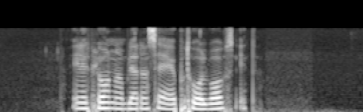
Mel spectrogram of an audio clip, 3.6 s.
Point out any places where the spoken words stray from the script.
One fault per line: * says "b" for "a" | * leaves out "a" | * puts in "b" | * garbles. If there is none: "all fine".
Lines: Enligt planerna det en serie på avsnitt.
* puts in "blir"
* puts in "tolv"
